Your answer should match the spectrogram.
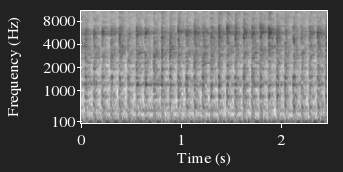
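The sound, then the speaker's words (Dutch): A drilling rig boring a well through rock, going about 90 meters deep in a day and adding a casing pipe every 3 meters, pounds away with a steady, rapid hammering over a deep, continuous engine rumble, loud and unbroken throughout with no voices. “En hij is in totaal die dag zo'n 90 meter diep gegaan. En elke keer na 3 meter moest hij een eh, leiding aanbrengen, een, een hulsel aanbrengen.”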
